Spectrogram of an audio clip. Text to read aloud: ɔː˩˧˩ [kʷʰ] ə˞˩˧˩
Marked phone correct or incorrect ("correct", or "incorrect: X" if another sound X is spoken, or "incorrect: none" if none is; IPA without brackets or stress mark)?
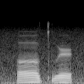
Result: incorrect: kʷʼ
